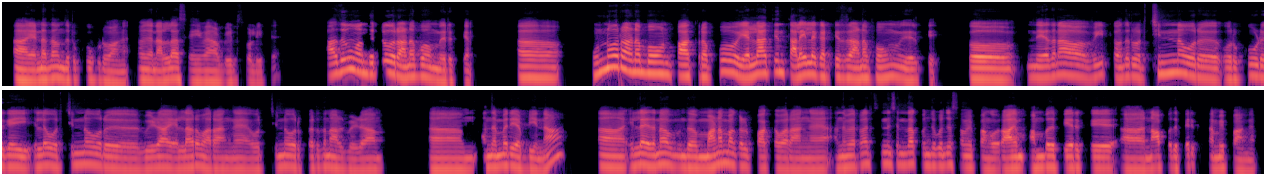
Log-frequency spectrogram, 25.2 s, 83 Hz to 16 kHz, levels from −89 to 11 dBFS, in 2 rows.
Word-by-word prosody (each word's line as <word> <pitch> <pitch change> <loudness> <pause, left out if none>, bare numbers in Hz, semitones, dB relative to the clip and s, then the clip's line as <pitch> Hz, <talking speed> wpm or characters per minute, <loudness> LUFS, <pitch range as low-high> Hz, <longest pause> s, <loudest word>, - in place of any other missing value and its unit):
அ - - +5 0.2
என்ன 125 - +2
தான் 140 - +1
வந்துட்டு 125 0 -2
கூப்பிடுவாங்க. 110 -4 -4
கொஞ்சம் 120 -2 0
நல்லா 130 +3 +1
செய்வான் 110 -1 -3
அப்பிடின்னு 105 +1 -6
சொல்லிட்டு. 100 0 -10 0.6
அதுவும் 220 +3 +3
வந்துட்டு 180 +1 -1
ஒரு 170 - +6
அனுபவம் 150 -5 +1
இருக்கு. 110 -1 -7 0.5
ஆ - - +4 0.7
இன்னொரு 260 +4 +5
அனுபவம்ன்னு 190 -4 +4
பாக்குறப்போ, 160 +5 +2 0.2
எல்லாத்தையும் 190 +3 +3
தலையில 170 +5 +6
கட்டிற 150 -2 0
அனுபவமும் 140 +1 -1
இருக்கு. 120 0 -6 0.3
இப்போ 135 - +3 0.7
எதனா 160 +4 +1 0.3
வீட்ல 165 -2 -5
வந்துட்டு 155 +1 -1
ஒரு 130 - -12
சின்ன 190 +2 +1
ஒரு 150 -3 +1 0.2
ஒரு 130 - -1
கூடுகை 145 -5 0 0.2
இல்ல 135 - -1
ஒரு 130 - -5
சின்ன 155 +1 -4
ஒரு 130 -2 -1 0.4
விழா 125 +1 0
எல்லாரும் 125 +2 0
வராங்க. 115 0 -2 0.2
ஒரு 115 - -7
சின்ன 130 +1 -3
ஒரு 125 - -9
பிறந்தநாள் 125 -2 -3
விழா. 110 +1 -2 0.6
ஆ - - +1 0.5
அந்த 130 - +1
மாதிரி 145 -1 +1
அப்பிடின்னா 115 0 -2 0.5
ஆ - - +3 0.3
இல்ல 150 +2 +3
எதனா 150 +3 +2 0.2
இந்த 130 0 +1 0.2
மணமகள் 145 -1 +1
பார்க்க 125 -1 -2
வராங்க 115 0 -1 0.2
அந்த 125 - -2
மாரில்லாம் 155 +4 -3
சின்ன 165 0 -5
சின்னதா 155 +1 -1
கொஞ்சம், 145 0 -4
கொஞ்சம் 145 0 -4
சமைப்பாங்க. 125 -3 -4
ஒரு - - 0
ஐம் 125 0 +2
50 130 +1 +2
பேருக்கு 125 -1 0 0.3
அ - - +2 0.2
40 125 0 -2
பேருக்கு 135 0 -9
சமைப்பாங்க. 110 -4 -3
135 Hz, 170 wpm, -23 LUFS, 120-155 Hz, 0.7 s, ஒரு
